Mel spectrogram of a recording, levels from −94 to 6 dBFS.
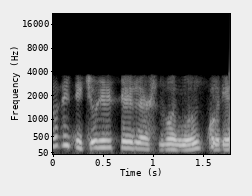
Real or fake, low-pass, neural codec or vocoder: fake; 3.6 kHz; codec, 16 kHz, 1 kbps, FreqCodec, smaller model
